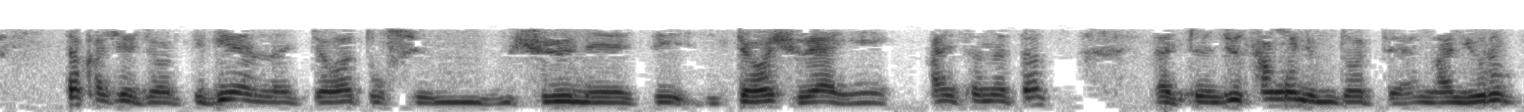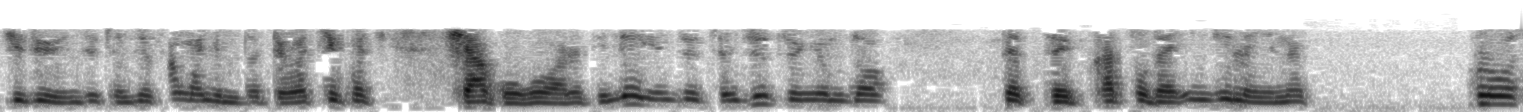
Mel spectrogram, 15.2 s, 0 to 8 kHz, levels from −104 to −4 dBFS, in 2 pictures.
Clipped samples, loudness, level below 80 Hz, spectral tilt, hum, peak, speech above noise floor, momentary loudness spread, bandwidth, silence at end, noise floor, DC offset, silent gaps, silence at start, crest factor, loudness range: under 0.1%; -24 LUFS; -80 dBFS; -8 dB/octave; none; -2 dBFS; 45 dB; 9 LU; 3.7 kHz; 0 s; -68 dBFS; under 0.1%; none; 0 s; 22 dB; 2 LU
